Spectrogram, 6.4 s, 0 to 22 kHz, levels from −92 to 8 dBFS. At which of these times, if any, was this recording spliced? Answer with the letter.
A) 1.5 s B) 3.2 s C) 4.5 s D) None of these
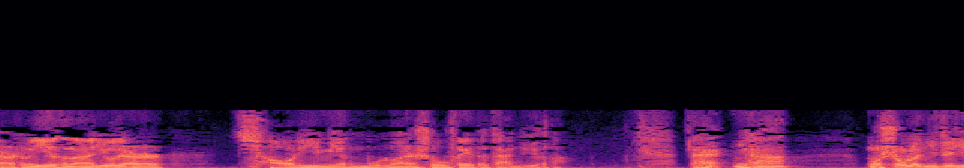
C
